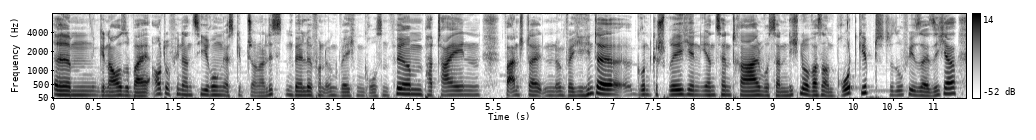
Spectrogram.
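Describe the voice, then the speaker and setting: A dark, mellow tone moves at a fairly quick pace with hardly any pauses and ordinary pitch variation. The recording is very clean, with a silent background. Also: man, fairly high pitch for a man. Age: 20s. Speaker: radio host. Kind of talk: news reading; casual chat.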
